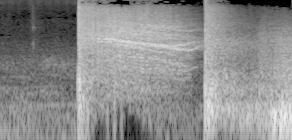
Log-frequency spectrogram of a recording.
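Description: A firework rocket hisses and whistles as it flies.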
